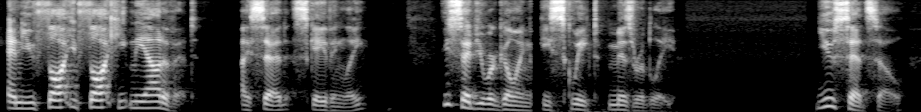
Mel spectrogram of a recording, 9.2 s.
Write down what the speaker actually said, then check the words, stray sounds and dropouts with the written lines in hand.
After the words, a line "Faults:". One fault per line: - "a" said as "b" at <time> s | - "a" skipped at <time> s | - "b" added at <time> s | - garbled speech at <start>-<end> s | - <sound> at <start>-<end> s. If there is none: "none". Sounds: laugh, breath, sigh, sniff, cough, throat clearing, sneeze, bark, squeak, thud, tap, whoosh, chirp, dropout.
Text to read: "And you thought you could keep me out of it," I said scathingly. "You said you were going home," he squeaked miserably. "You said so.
"And you thought you thought keep me out of it," I said scathingly. "You said you were going," he squeaked miserably. "You said so.
Faults:
- "could" said as "thought" at 0.8 s
- "home" skipped at 5.3 s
